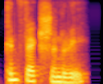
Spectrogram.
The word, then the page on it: confectionery: Indian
